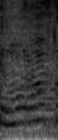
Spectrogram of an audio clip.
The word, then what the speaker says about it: Мурманск: Насколько я знаю, около Мурманска. Мурманск у нас стоит около Баренцева моря. – Не так. Мурманск. – Мурманск? – Ударение на другом слове. Все рыбаки так говорят, так же, как компас и компас.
